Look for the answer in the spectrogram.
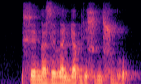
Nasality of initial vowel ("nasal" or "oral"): oral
